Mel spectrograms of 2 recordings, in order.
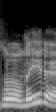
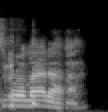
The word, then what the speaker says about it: Loleta: And it's Lolita, isn't it? – You keep calling it that because I think it's Loletta. – Yeah, it's spelled L-O-L-E-T-A.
